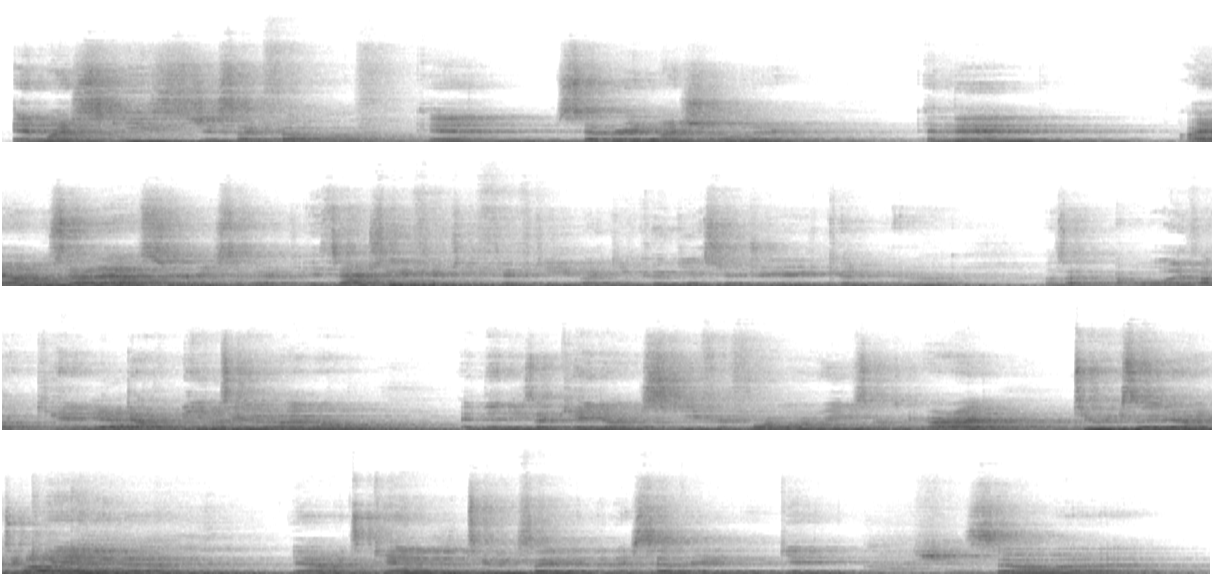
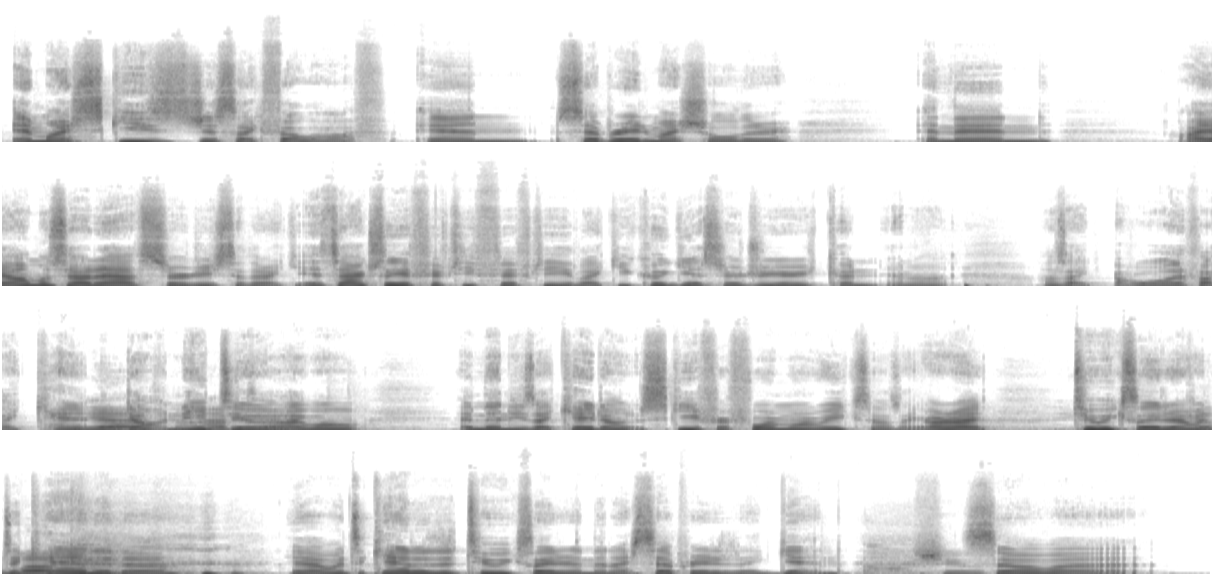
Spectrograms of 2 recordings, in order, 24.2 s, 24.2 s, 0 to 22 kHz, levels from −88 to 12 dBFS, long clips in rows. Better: second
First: off-mic speech; far // room echo; noticeable; dies away in 1.7 s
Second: none

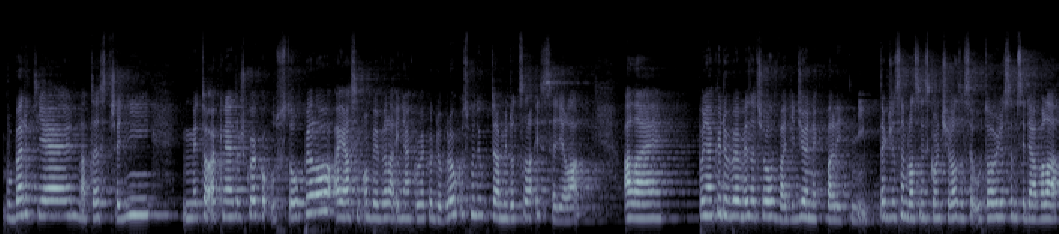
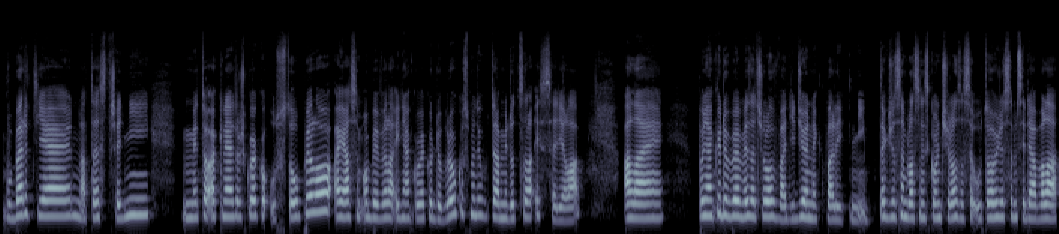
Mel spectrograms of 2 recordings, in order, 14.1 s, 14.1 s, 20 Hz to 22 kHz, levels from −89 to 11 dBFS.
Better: second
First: room echo; very slight; dies away in 1.3 s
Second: none

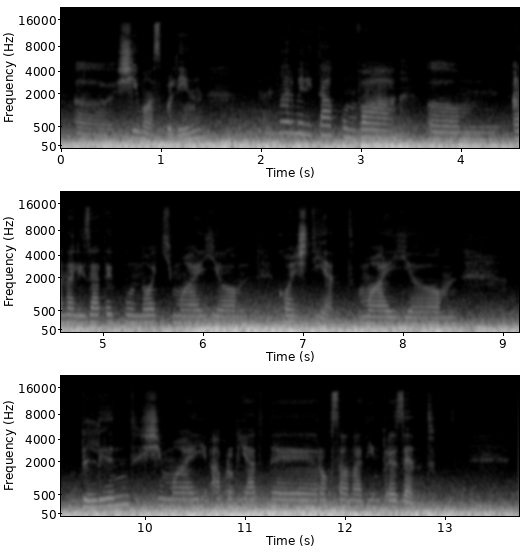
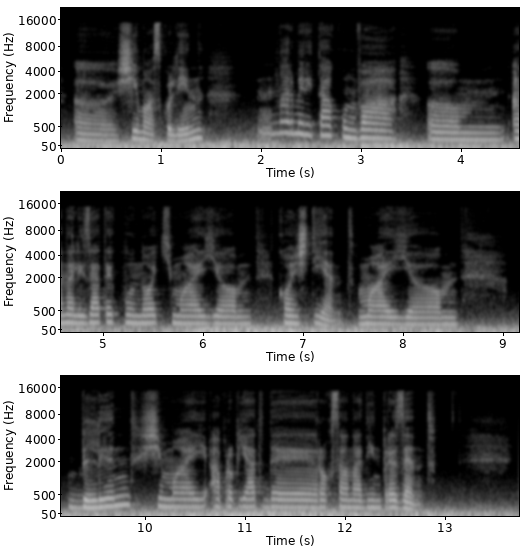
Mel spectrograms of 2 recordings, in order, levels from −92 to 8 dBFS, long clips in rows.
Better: second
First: wind noise on the microphone; heavy; 1 dB above the speech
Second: wind noise on the microphone; occasional gusts; 20 dB below the speech

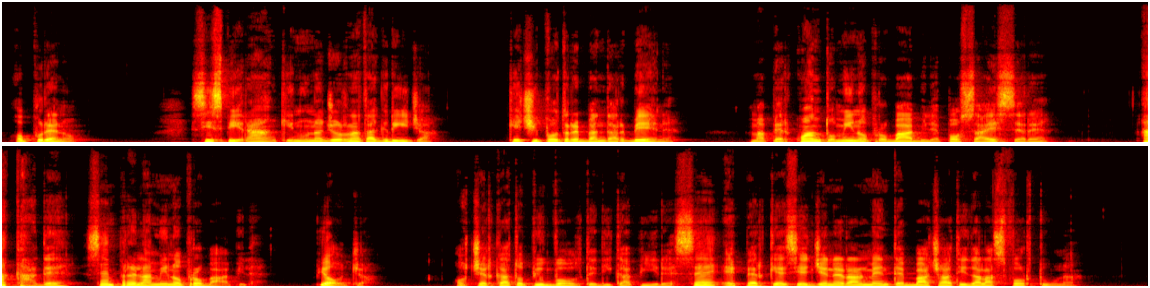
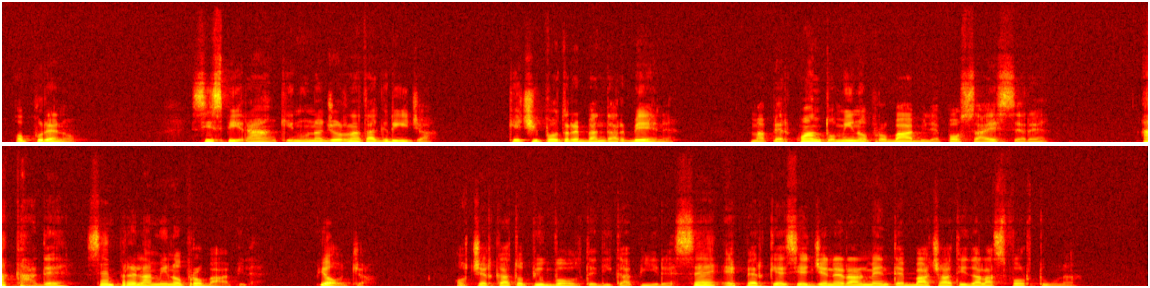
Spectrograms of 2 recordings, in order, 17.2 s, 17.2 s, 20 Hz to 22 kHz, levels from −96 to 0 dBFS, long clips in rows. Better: first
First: none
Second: hiss; faint; throughout; 30 dB below the speech

